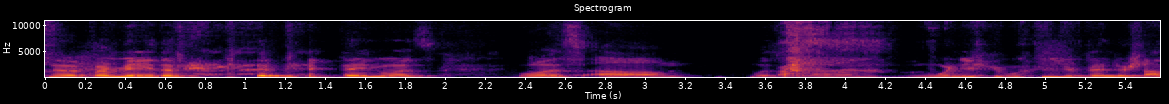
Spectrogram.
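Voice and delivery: laughing while talking. Answering what advice to give a former self, laughing while talking. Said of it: "I can't stop laughing at it".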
